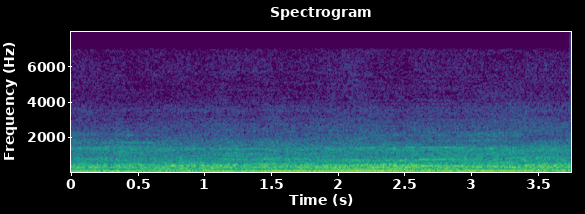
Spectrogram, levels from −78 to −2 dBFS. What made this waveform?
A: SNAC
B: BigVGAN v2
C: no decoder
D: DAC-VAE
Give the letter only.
A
